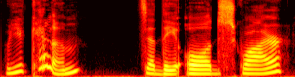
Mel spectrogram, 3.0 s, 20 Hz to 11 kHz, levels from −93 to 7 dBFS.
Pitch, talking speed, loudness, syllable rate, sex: 215 Hz, 165 wpm, -17 LUFS, 4.2 syllables/s, female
